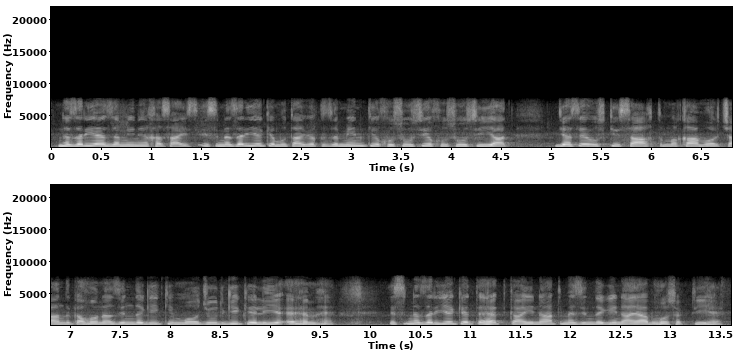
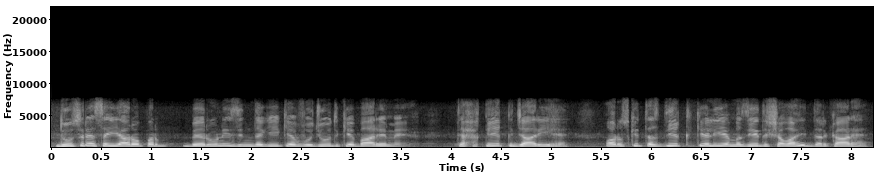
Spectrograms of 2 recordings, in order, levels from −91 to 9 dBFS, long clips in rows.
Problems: constant background noise, background conversations at intervals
